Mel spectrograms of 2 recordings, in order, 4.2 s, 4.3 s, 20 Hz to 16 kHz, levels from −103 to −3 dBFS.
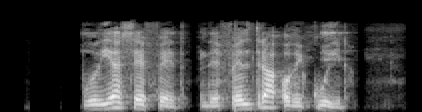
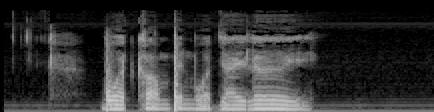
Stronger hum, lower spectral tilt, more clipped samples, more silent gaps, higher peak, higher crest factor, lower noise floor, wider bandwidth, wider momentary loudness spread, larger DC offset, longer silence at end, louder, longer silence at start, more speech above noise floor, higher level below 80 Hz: neither; second, -5 dB/octave vs -7 dB/octave; neither; neither; about the same, -2 dBFS vs -4 dBFS; second, 20 dB vs 28 dB; first, -62 dBFS vs -57 dBFS; second, 7.8 kHz vs 10.5 kHz; second, 11 LU vs 17 LU; neither; second, 0.75 s vs 1.2 s; first, -19 LUFS vs -28 LUFS; first, 0.85 s vs 0.5 s; first, 43 dB vs 29 dB; second, -64 dBFS vs -52 dBFS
